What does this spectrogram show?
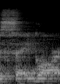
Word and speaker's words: Sagar: How do you pronounce it? Shigar or? It's a Sagar and a Shekar.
